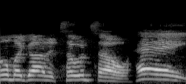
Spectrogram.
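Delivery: put-on obnoxious, shrill, loud starstruck fan screaming. Describing obnoxious fans spotting someone, imitating screaming fans. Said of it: "They'll start screaming".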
